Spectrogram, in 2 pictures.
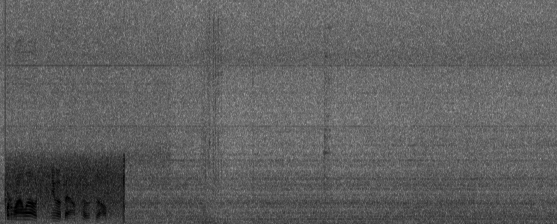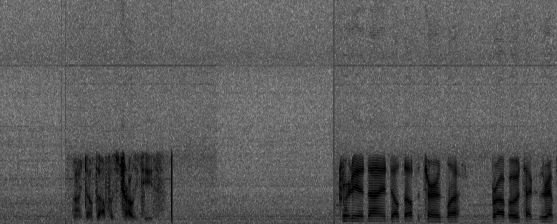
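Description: A man speaks calmly over a headset intercom.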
